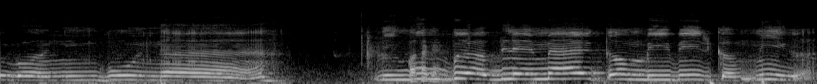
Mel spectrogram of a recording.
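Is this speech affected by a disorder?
Yes: cerebral palsy; speaks with difficulty.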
